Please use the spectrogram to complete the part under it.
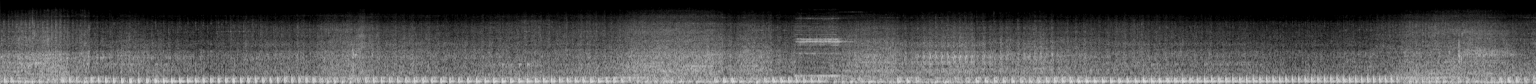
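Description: A Kawasaki KLX 230 motorcycle being ridden, its single-cylinder engine droning steadily and loud at close range for the whole stretch, with a brief clatter partway through.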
